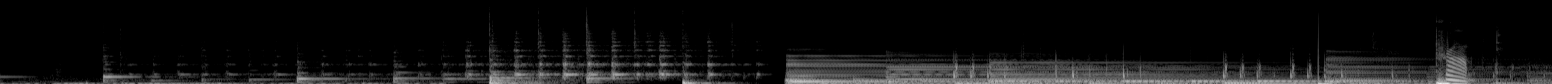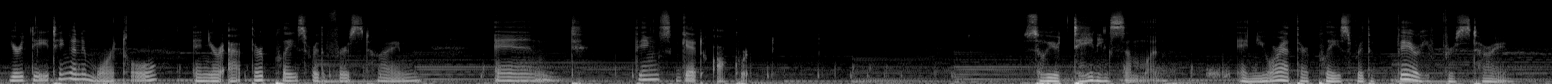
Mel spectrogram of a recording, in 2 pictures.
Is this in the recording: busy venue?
no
